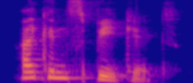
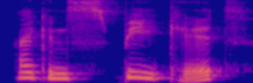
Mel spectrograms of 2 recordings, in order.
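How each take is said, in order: First: The pitch falls at the end. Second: The pitch falls and then rises at the end. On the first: The person can simply speak the language. "I just said B's answer with the falling intonation" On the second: The person can speak it but cannot read or write it. "now I'll say it with the falling rising intonation"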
